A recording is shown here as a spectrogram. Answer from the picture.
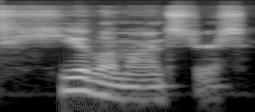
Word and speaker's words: Gila monster: they're nice that's crazy Giller monsters are venomous pronounced heila monsters H I'm trying to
